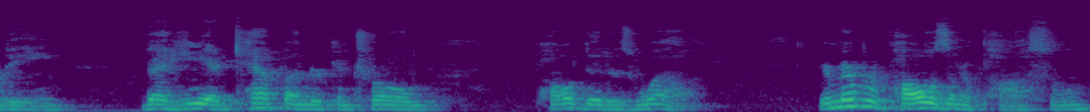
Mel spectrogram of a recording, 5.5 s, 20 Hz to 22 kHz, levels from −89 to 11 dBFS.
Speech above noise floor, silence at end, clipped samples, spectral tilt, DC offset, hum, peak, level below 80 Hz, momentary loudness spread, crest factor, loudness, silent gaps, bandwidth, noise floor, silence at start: 44 dB; 0 s; under 0.1%; -8 dB/octave; under 0.1%; none; -12 dBFS; -74 dBFS; 17 LU; 20 dB; -30 LUFS; none; 9.8 kHz; -73 dBFS; 0 s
